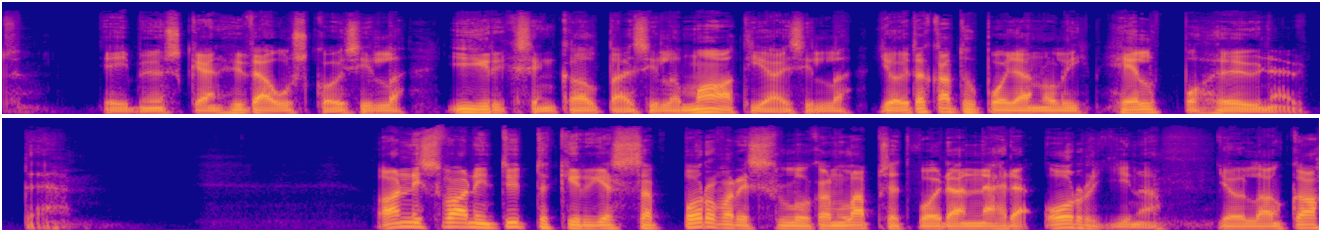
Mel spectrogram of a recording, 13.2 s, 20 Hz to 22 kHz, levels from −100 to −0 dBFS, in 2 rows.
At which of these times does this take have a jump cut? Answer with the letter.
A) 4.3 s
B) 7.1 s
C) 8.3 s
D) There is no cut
A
